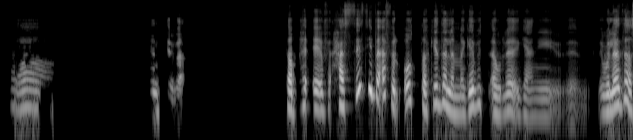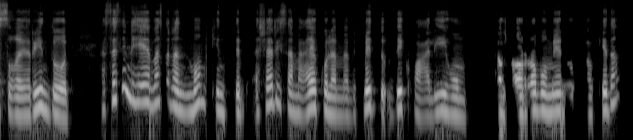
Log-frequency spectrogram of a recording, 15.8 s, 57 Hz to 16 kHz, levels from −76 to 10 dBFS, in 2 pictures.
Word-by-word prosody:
آه. 205 -3 -7 1.3
انتِ 390 - -5 0.2
بقى. - - -4 1.3
طَب 200 -2 +7 0.2
ه 195 -2 +5
ف 195 +1 -9
حسّيتِ 245 - +4
بقى 340 +3 +6
في 440 - +3
القطة 265 - +1
كده 255 +5 +1
لمّا 170 -5 +2
جابت 220 +4 +1
أولا 175 +3 0
يعني 150 -2 -11
آآ، - - -19 0.3
أولادها 205 +5 +6
الصغيّرين 175 +3 0
دُول، 155 -5 +1 0.4
حسّيتِ 285 +10 -4
إن 405 -8 +2
هي 265 -1 0
مثلًا 255 -3 -2
ممكن 195 +1 -3
تبقى 175 -2 -7
شرسة 235 -1 -3
معاكم 195 +4 0
لمّا 155 -2 -4
بتمد 205 +8 -1 0.2
إيديكم 200 -1 -1
عليهم 160 0 -4 0.4
أو 170 - +3
تقرّبوا 185 +4 +2
منهم 180 0 -2 0.2
أو 165 - -11
كده؟ 250 - -2
195 Hz, 135 wpm, -23 LUFS, 170-225 Hz, 1.3 s, طَب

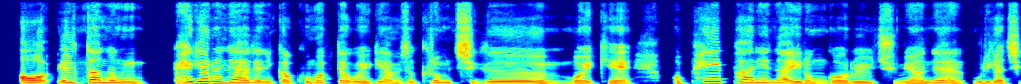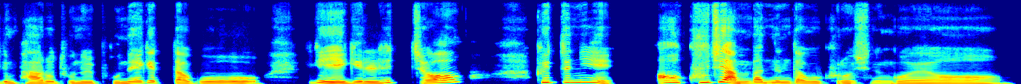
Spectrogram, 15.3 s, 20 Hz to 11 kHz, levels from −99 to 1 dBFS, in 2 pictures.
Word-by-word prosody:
어 270 - +10
일단은 275 - +2 0.3
해결은 345 -1 +4
해야 290 -4 +4
되니까 205 -4 -2
고맙다고 220 0 -2
얘기하면서 190 +2 -4
그럼 225 +5 -4
지금 205 - +2
뭐 170 -1 0
이렇게 155 +1 -1 0.3
뭐 175 - -5
페이팔이나 310 - 0
이런 180 +1 -1
거를 170 -2 -1
주면은 180 - -2
우리가 185 0 -2
지금 175 0 -3
바로 170 +3 0
돈을 170 -1 -4
보내겠다고 150 - -2 0.3
그렇게 210 -4 +2
얘기를 175 +2 +2
했죠. 240 - 0 0.5
그랬더니 290 +1 -3 0.3
아 280 - +4
굳이 285 +3 +1
안 180 - +8
받는다고 205 -4 0
그러시는 155 -2 -8
거예요. 135 -3 -4
190 Hz, 325 characters per minute, -23 LUFS, 165-235 Hz, 0.5 s, 어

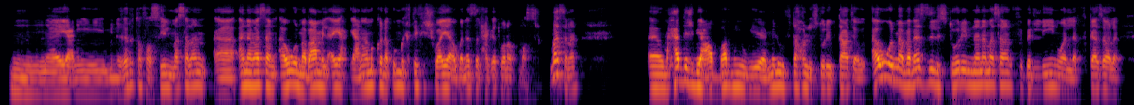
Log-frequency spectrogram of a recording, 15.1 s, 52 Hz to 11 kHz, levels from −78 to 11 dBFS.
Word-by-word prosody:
إمم، 100 -3 -6
يعني 100 +1 -1
من 105 0 -8
غير 120 - -3
تفاصيل 130 -2 -5
مثلًا، 140 +3 -2
آآ، 105 0 -2
أنا 140 0 +4
مثلًا 140 -2 +3
أول 140 +2 +4
ما 120 - +5
باعمل 135 -1 +4
أي 135 - +3
ح - - -9
يعني - - -1
أنا 135 - 0
ممكن 145 - -2
أكون 140 +1 -3
مختفي 140 -1 -7
شوية 125 0 +3
أو - - +1
بانزل - - -4
حاجات - - -6
وأنا - - -2
في - - -19
مصر، - - -15
مثلًا، - - 0 0.9
آآ، 125 0 +4
وما 125 -1 0
حدش 180 -3 +4
بيعبرني 140 -1 +4
وبيعملوا 120 +3 0
بيفتحوا 135 0 -4
الStory 125 +3 -4
بتاعتي، 120 -4 -1
أول 205 -4 +6
ما - - +4
بانّزل 160 0 +2
Story 145 +2 -3
إن 150 -2 -1
أنا 145 +1 +2
مثلًا 145 -1 -1
في 140 - -17
برلين 125 +2 -6
والّا 115 -3 -3
في - - -22
كذا 125 0 0
والّا 275 - -2
135 Hz, 190 wpm, -20 LUFS, 115-145 Hz, 0.9 s, أول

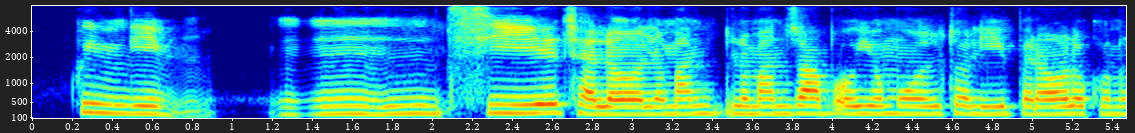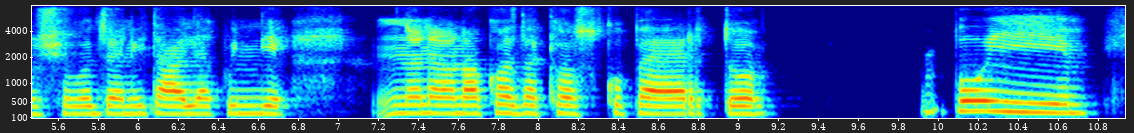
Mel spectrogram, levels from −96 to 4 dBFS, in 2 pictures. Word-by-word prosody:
quindi, 210 -4 -1 0.6
mhmm, 195 +2 -5
sì, 220 +1 +3
cioè, 210 -4 +2
lo 190 0 +5
lo 190 0 -1
man 195 +2 -3
lo 200 -1 -2
mangiavo 200 +1 +2
io 200 0 0
molto 200 +1 -1
lì, 195 -1 -2
però 190 0 +2
lo 200 0 +3
conoscevo 195 0 -6
già 200 +1 -3
in 200 - -3
Italia, 200 -1 +1
quindi 205 -1 -5 0.4
non 215 +1 -4
è 210 - +1
una 205 0 +2
cosa 215 -1 -2
che 210 - -7
ho 205 - +1
scoperto. 200 -1 +1 0.7
Uhm, 245 - -15
poi, 245 -5 +2
200 Hz, 155 wpm, -23 LUFS, 195-210 Hz, 0.7 s, lo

